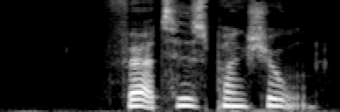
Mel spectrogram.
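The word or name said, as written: FØRTIDSPENSIONEN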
